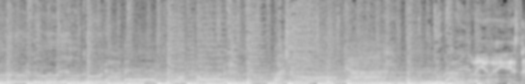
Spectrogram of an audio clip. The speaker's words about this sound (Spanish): Hola, este himno del Pachuca, ¿qué lo hicieron los de la Academia Cuarta Generación o qué, qué es esto?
